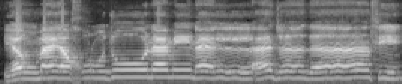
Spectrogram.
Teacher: یوم یخرجون من الاجداث، خا اور را دونوں کو موٹا پڑھیں گے۔ جیم کو واو کے ساتھ ملا کر واو کو ایک الف کے مقدار کھینچیں گے، واو حروف مدہ ہے۔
